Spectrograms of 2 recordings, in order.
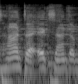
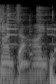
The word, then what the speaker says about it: Hunter x Hunter: Yes, it appears Hunter x Hunter, but it's not pronounced like that. It's pronounced Hunter Hunter. – So what? X is silent.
